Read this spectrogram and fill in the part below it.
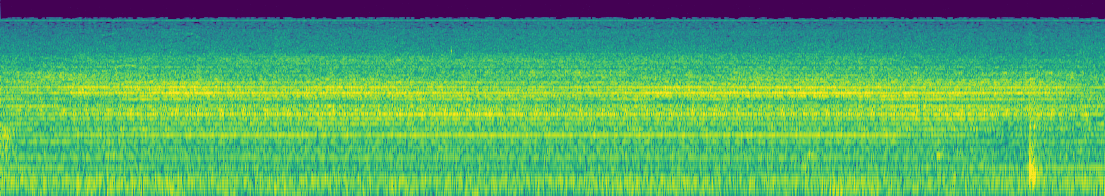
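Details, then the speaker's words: MacBook Air: abnormal steady high-pitched whir with several thin tones that never settles, much louder than normal fan noise and louder than before; cause not identified. "i'm back now it no longer sounds like a coffee brewer now it's insane sounds even more annoying like this"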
